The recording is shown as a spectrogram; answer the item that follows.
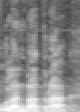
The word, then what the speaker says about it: Ulan Bator: Anda ke ulang baterai tulisannya Ulan bator Tapi bacanya sama orang lokal yaitu ulang baterai mereka di sana ada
